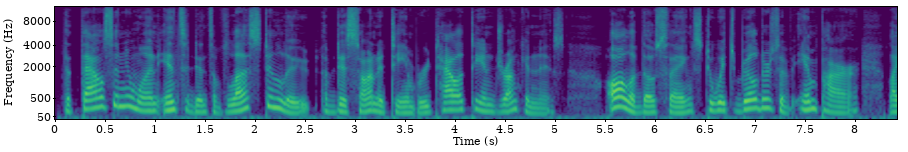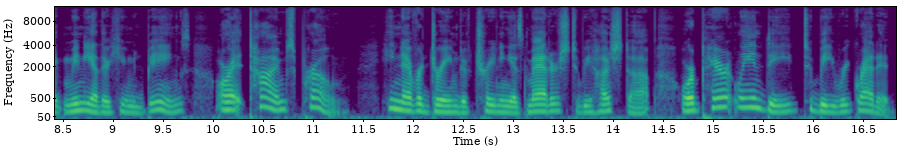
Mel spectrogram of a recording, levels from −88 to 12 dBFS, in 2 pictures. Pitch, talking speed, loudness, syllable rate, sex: 175 Hz, 170 wpm, -20 LUFS, 5.4 syllables/s, female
